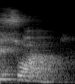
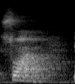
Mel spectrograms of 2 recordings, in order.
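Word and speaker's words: Schwann: The cell theory that was given by, ये German scientist है, इनके नाम प्रोनाउंस करने में ना थोड़ा सा अलग रहता है। इन्हें कहते हैं स्लाइडन एंड स्वान। स्लाइडन एंड स्वान।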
